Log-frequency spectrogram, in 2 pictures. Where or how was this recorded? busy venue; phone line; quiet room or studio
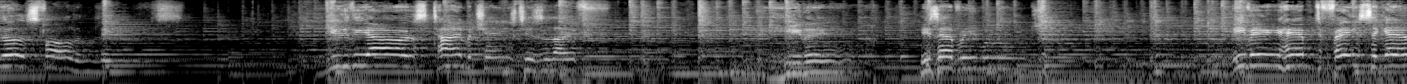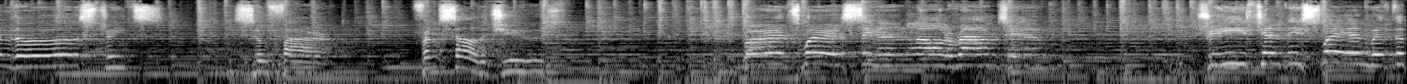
busy venue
